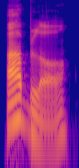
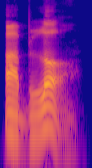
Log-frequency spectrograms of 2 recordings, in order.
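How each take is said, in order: First: "hablo" said AB-lo, stress on the first syllable ha; "hablo" with the weight up front on ha, lo light. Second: "habló" said ab-LO, stress on the final ló; "habló" with the weight on the last syllable, ló; second syllable stressed. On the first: Teacher contrasting "hablo" with "habló", stress on ha. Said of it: "accent mark on the O ... changes the stress". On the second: Teacher contrasting "habló" with "hablo", stress on ló. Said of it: "changes the stress to the second syllable". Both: Shown as a demonstration.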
